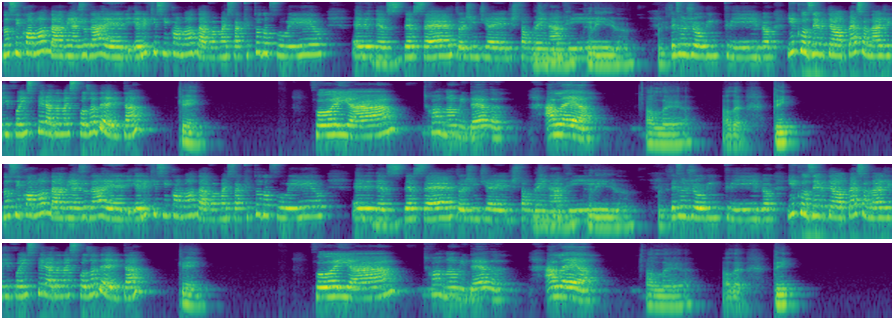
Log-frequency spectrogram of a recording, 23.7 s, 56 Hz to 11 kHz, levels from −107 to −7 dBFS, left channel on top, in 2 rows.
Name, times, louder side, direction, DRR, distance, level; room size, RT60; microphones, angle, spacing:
voice 1, 0.0-4.3 4.7-8.2 8.9-13.8 16.0-17.1 17.5-18.5 18.9-19.8, left 1 dB, 30° left, 0.6 m, -23 dB
voice 2, 4.9-5.3 7.1-8.4 8.7-9.0 14.2-14.5 20.4-21.0 21.5-22.3, left 2 dB, 70° left, 1.0 m, -30 dB
5.4 x 5.3 x 3.8 m
head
